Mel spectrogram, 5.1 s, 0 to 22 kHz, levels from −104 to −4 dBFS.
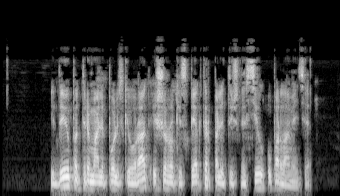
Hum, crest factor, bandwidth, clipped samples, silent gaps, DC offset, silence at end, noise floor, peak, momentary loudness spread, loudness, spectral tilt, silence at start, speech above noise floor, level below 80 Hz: none; 16 dB; 9.6 kHz; under 0.1%; none; under 0.1%; 0.45 s; -77 dBFS; -2 dBFS; 8 LU; -17 LUFS; -3.5 dB/octave; 0.75 s; 60 dB; -60 dBFS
